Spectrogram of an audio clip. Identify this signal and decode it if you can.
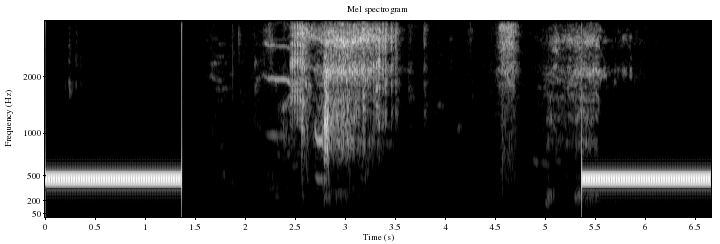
Ringback tone (North America), 440 + 480 Hz.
